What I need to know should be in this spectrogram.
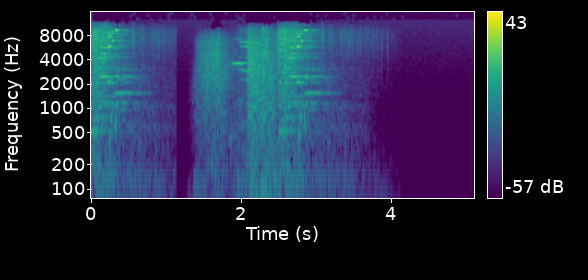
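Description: A bright magical chime sparkles with a whoosh, then fades.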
